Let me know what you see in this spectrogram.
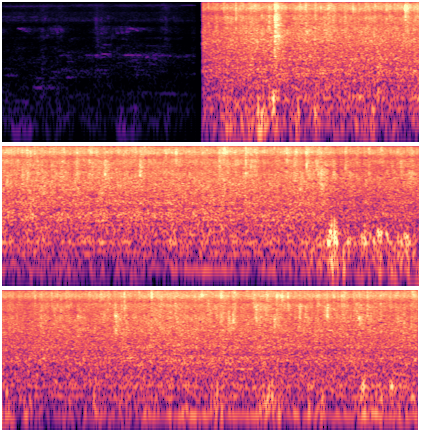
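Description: Heavy rain falling steadily, cutting in suddenly about two seconds in after near silence.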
